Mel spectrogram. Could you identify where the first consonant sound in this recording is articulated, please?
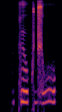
velar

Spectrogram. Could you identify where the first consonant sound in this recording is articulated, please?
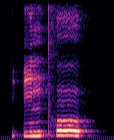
glottal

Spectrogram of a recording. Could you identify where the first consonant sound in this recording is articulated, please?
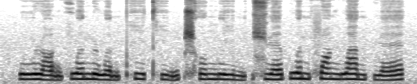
retroflex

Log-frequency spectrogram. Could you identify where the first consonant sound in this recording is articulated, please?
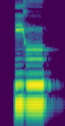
palatal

